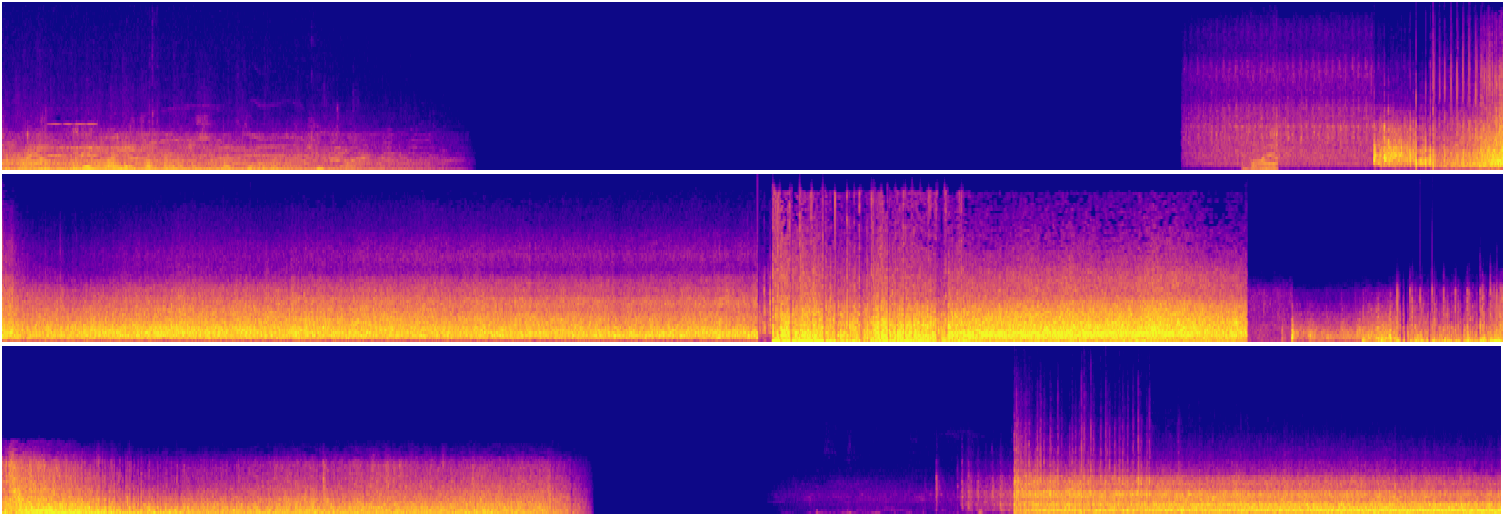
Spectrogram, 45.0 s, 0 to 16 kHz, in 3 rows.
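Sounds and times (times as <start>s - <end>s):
continuous rush of noise: 0.0s - 4.7s, 11.8s - 13.9s
blasting charges cracking: 11.8s - 35.7s, 39.6s - 45.0s
deep rumble of building collapsing: 28.2s - 35.9s.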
